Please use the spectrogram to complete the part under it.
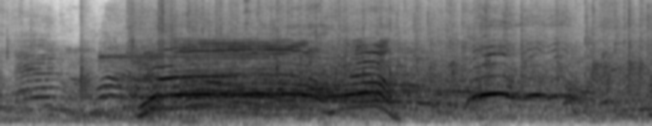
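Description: Young people cheer and shout excitedly.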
